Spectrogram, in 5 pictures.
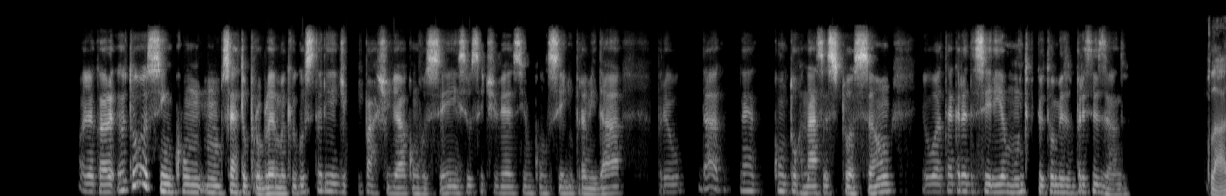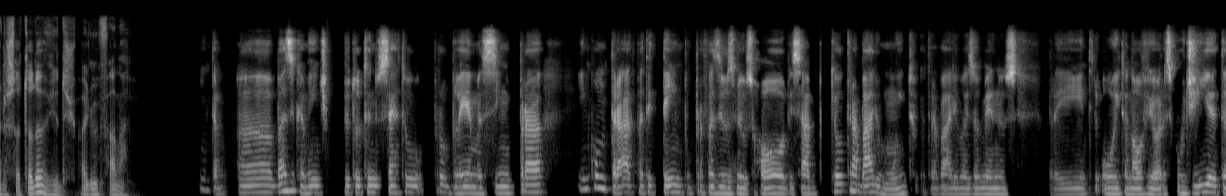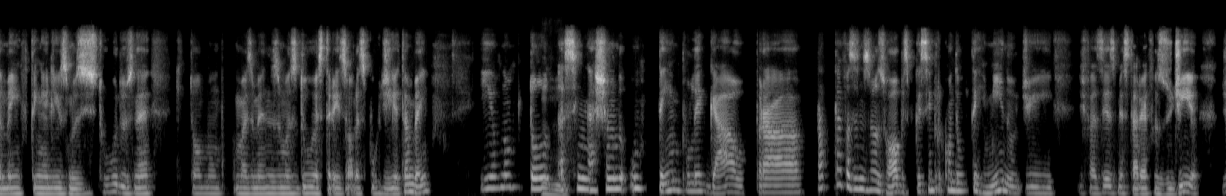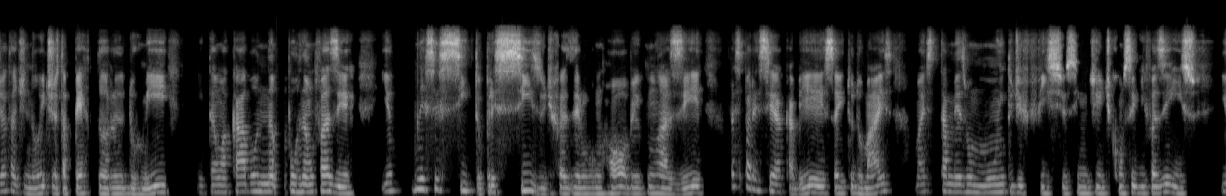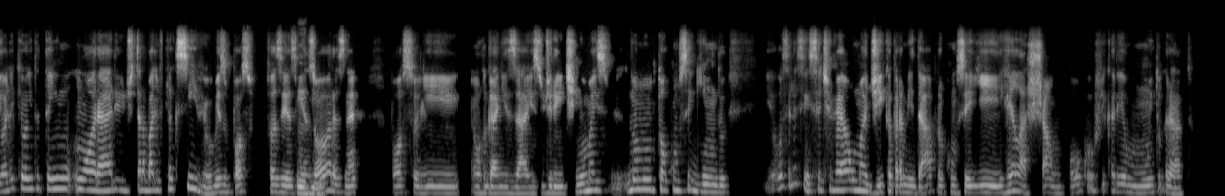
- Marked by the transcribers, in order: other background noise
- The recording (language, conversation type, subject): Portuguese, advice, Como posso conciliar o trabalho com tempo para meus hobbies?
